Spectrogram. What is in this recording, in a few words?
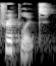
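"triplet", English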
